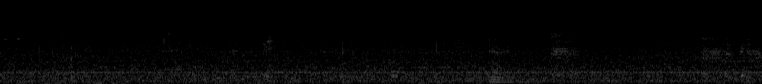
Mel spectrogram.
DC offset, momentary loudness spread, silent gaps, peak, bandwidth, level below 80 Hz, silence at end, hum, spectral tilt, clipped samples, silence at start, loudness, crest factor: under 0.1%; 3 LU; none; -40 dBFS; 5.8 kHz; -72 dBFS; 0 s; none; -3 dB/octave; under 0.1%; 0 s; -58 LUFS; 18 dB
